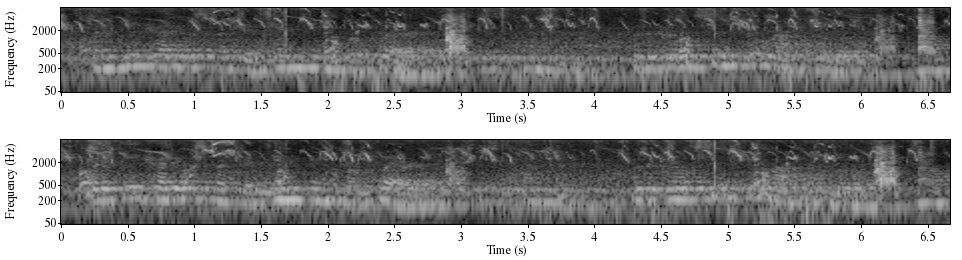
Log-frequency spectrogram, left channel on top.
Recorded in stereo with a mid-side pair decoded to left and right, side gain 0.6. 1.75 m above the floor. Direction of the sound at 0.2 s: 50° right.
